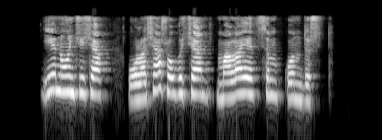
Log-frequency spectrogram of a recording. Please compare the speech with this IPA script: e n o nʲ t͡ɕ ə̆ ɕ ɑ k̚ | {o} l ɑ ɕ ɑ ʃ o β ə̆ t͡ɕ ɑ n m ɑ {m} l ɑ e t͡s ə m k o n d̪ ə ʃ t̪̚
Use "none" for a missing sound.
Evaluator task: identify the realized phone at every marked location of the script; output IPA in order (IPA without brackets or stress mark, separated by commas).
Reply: o, none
